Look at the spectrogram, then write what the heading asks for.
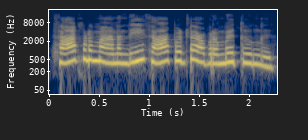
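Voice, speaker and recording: A woman's voice: extremely high pitch, fairly even intonation, quick pace, sharp tone, no echo, studio quality. A woman voicing a village aunt and mother in a cartoon, scolding the children yet caring for them. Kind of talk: cartoon voice acting.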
